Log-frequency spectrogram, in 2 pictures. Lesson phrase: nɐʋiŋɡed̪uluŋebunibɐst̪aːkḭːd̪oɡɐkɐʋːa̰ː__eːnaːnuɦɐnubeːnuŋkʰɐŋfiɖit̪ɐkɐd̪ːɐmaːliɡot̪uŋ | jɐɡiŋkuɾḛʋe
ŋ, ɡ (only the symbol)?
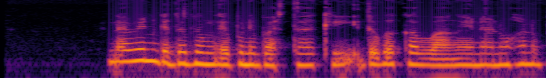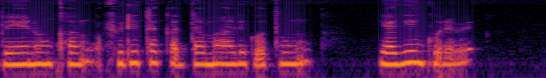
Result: ŋ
